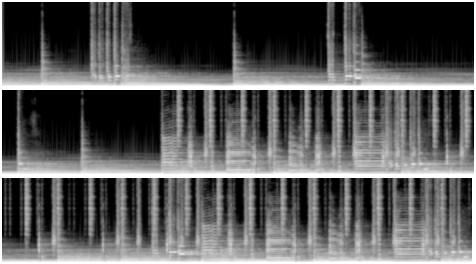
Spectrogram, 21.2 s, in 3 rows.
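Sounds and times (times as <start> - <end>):
piano: 0.0 - 21.2
saxophone: 1.3 - 2.4, 9.5 - 21.2
snappy flute groove: 1.3 - 2.5, 4.9 - 6.6, 7.3 - 8.1, 9.5 - 21.2.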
